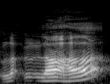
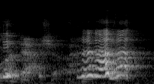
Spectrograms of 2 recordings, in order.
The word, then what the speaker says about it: LaDasha: How do you say this? La-ha? It's LaDasha.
